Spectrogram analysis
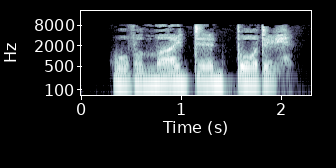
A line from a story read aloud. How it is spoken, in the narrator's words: came an angry growl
